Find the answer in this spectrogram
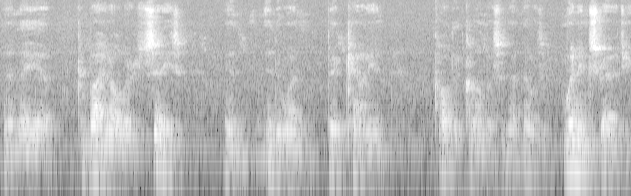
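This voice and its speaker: Moderate pace with long, frequent pauses, plus noticeable background noise and audible room echo. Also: man, medium pitch for a man, ordinary pitch variation. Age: 90s. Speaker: retired attorney. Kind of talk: interview. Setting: private club. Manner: halting.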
